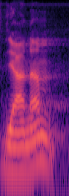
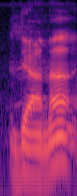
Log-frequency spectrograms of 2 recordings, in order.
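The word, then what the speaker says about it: dhyan: imagining meditation means dan it's dam in Sanskrit dana in southern Indian languages you ate up the last two syllables and made dam all right but you think you're correct it's all right in Sanskrit it's dam dam if you do what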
